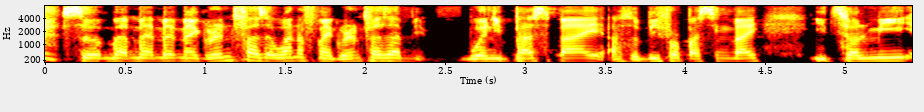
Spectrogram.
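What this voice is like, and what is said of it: French-Russian accent. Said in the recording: “your French Russian accent, I like it.”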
